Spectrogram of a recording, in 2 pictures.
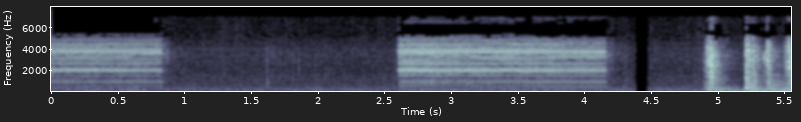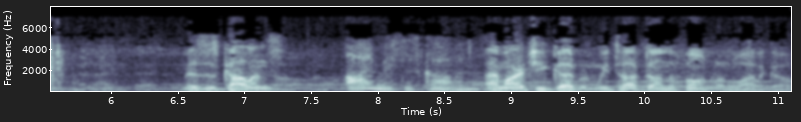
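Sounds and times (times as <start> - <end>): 
doorbell buzzer ringing: 0.0 - 0.9, 2.6 - 4.2
speech: 6.6 - 11.0.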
